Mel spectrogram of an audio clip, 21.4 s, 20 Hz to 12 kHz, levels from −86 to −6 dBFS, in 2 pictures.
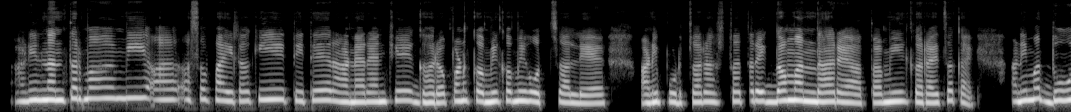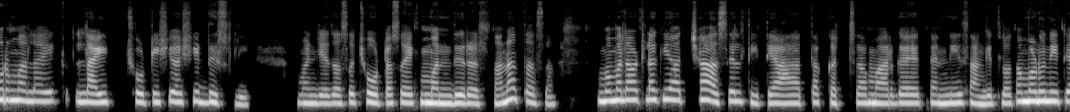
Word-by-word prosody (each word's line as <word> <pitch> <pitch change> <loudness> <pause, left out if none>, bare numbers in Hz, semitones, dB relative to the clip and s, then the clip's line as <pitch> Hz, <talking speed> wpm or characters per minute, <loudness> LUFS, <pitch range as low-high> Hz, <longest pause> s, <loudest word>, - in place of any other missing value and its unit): आणि 255 +3 +1
नंतर 290 +2 +4
मग 325 +1 -1
मी 340 +1 -1
अ, 305 -3 -7 0.3
असं 295 +2 -7
पाहिलं, 260 -2 -3
की 300 0 0
तिथे 280 +2 -3
राहणाऱ्यांचे 245 +2 +1
घरं 230 0 0
पण 265 +1 +2
कमी-कमी 255 +1 +2
होत 255 -2 +1 0.2
चालले 220 -3 -1
आहे 215 0 -3 0.4
आणि 230 +2 +3
पुढचा 235 0 -2
रस्ता 245 +1 -3
तर 265 - -4
एकदम 265 +3 +4
अंधार 250 -2 +5
आहे. 240 - +1
आता 220 0 -4
मी 250 +2 +4
करायचं 225 +1 -2
काय 220 -7 -7 0.4
आणि 255 +2 +2
मग 290 -4 +1
दूर 280 +2 +2
मला 260 -2 0
एक 250 0 -5
लाईट 235 -1 +2 0.2
छोटीशी 235 +2 -2
अशी 245 +2 -2
दिसली. 205 -6 -3 0.5
म्हणजे 205 -1 -2
जसं 210 +1 -3
छोटंसं 220 -1 0
एक 215 0 -1
मंदिर 210 -1 +4
असतं 200 +2 -3
ना 285 +5 +4
तसं. 205 -4 -5 0.5
मग 260 +1 +5
मला 285 +1 +4
वाटलं, 290 0 -1
की 305 - -1
"अच्छा, 290 +1 -1
असेल 255 +1 -1
तिथे, 215 -1 -5
हा 210 -1 -1
आता 210 +2 -7
कच्चा 215 +1 -5
मार्ग 210 -1 0
आहे, 215 0 -1
त्यांनी 215 0 0
सांगितलं 200 -1 -3
होतं 230 +4 -3
म्हणून 260 0 +7
इथे 260 0 +2
245 Hz, 170 wpm, -24 LUFS, 215-265 Hz, 0.5 s, म्हणून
